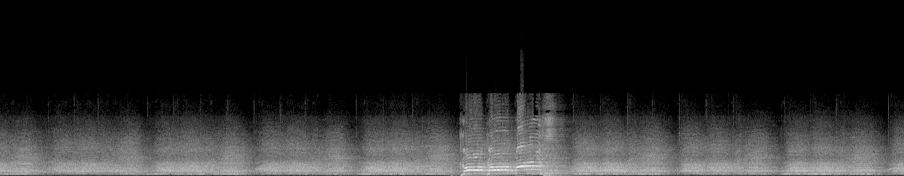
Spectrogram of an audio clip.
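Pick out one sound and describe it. A large crowd chants rhythmically in a big echoing arena.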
